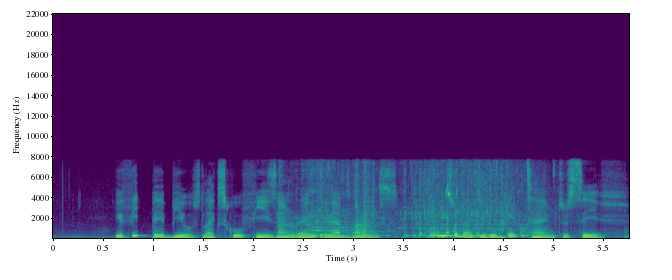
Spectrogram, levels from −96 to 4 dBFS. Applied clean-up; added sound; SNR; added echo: none; Toilet flush; 4 dB; none.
